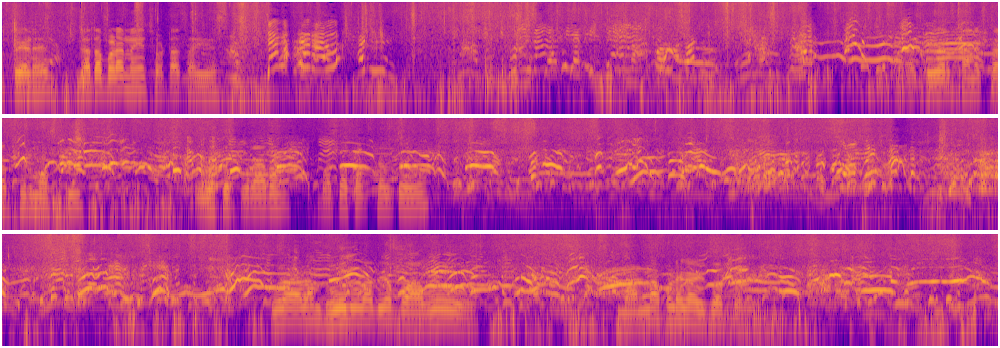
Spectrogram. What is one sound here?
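Children shout and laugh playfully outdoors.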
